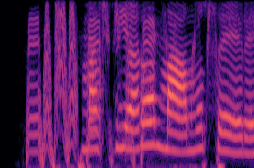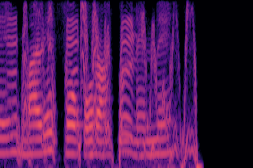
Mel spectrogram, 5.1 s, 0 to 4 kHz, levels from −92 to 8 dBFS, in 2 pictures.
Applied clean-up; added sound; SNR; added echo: neural mask model Resemble Enhance denoiser.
